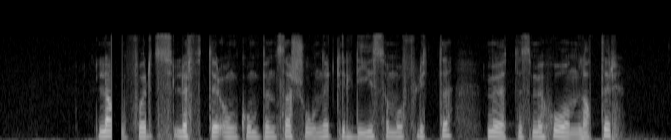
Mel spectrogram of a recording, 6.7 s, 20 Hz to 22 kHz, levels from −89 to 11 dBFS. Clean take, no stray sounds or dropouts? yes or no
no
